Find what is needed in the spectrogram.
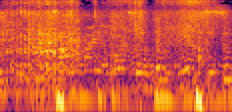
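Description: Background pop music from a radio, with a deep bass line, a thump every second or so, and a voice over it.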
